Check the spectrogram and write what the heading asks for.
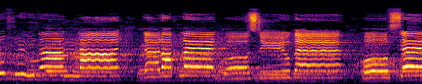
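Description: A young girl singing a slow song into a microphone, in held notes with short breaks between phrases, while a man beside her and a large crowd sing along.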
